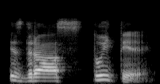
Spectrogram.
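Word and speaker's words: здравствуйте: Russian saw it's word saw it's word প্রনান্সিয়েট ইদ্রাসতুইতে in Russian সওয়া lobby প্রনাউন্সিয়েট ইদ্রাসতুইতে ইদ্রাসতুইতেসতুইতে হয়ার ভ hair we silent so this word প্রনান্সিয়েট this word lobby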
